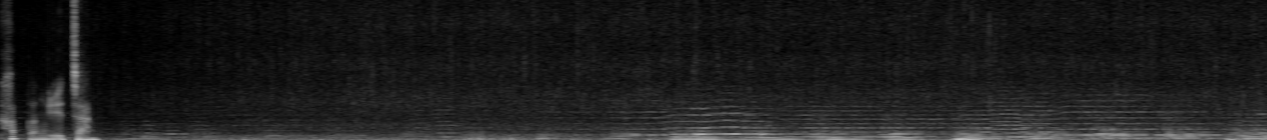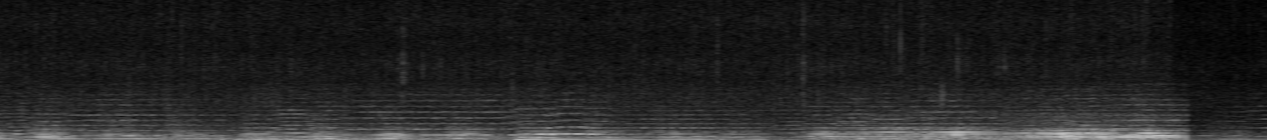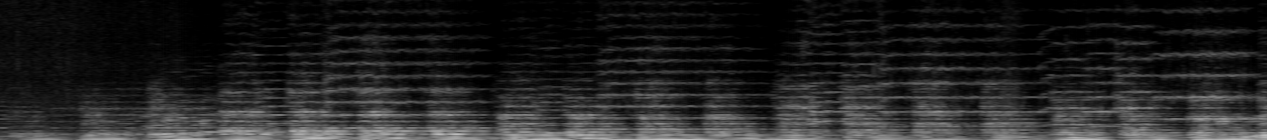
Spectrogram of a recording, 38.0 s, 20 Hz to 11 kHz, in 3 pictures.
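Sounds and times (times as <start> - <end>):
steady rain falling in a cemetery at night: 0.0 - 38.0
speech: 0.1 - 1.1
low tonal sounds: 36.9 - 38.0.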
